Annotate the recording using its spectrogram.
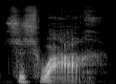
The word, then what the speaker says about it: ce soir: In French, you say this evening, which is ce soir. Ce soir.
